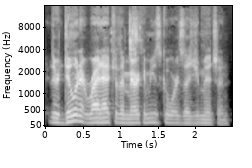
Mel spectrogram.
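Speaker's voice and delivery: ordinary talk, nothing marked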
